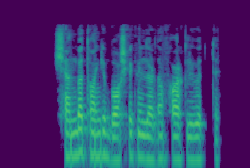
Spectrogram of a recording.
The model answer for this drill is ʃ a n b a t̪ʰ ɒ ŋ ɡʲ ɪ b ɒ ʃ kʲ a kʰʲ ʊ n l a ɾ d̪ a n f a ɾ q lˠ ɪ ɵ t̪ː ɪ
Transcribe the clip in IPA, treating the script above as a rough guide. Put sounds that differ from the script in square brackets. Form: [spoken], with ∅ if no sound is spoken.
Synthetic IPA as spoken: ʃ a n b a t̪ʰ ɒ ŋ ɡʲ ɪ b ɒ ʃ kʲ a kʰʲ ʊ n l a ɾ d̪ a n f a ɾ q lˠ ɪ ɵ t̪ː ɪ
